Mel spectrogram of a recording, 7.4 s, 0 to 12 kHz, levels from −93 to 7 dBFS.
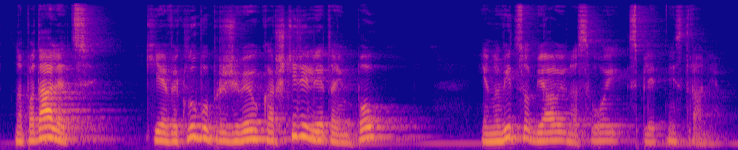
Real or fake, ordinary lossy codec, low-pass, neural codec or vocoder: real; none; 10.8 kHz; none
